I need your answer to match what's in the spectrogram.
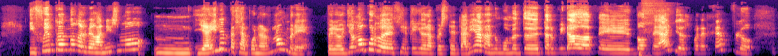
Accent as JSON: {"language": "Spanish", "region": "Asturias", "country": "Spain", "said": "yo soy hija de ganaderos, soy asturiana y soy hija de ganaderos"}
